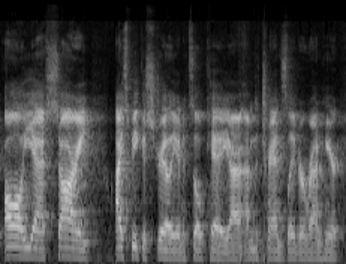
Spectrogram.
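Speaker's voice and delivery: loud, put-on phone helper; Canadian translator. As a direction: imitate an obliging Canadian on a call.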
